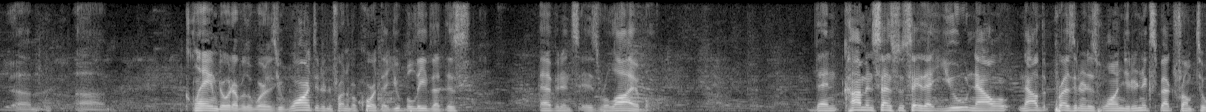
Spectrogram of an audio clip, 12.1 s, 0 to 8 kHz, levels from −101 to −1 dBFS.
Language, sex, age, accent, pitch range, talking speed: English, male, 40-59, American, 140-190 Hz, 205 wpm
